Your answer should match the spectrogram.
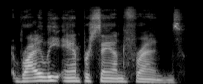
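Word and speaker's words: Riley & Friends: You really you pronounce the nd there. It's, it's Anne with the Anne symbol. Riley and Friends. And Riley ampersand Friends.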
